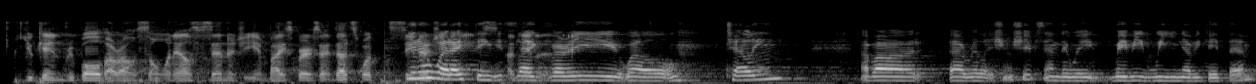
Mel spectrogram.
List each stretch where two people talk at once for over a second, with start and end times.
4.1-5.7

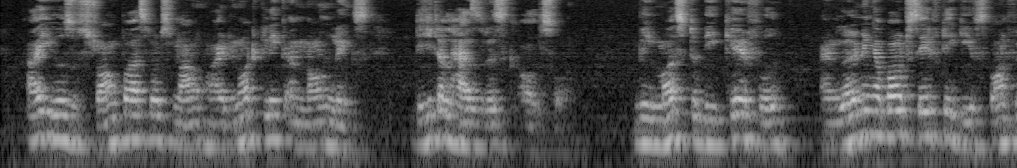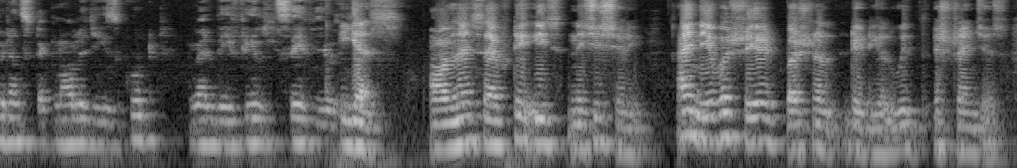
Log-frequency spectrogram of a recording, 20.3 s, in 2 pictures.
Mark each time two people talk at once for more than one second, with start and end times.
none

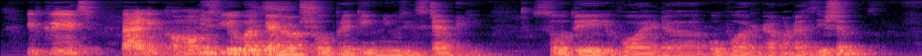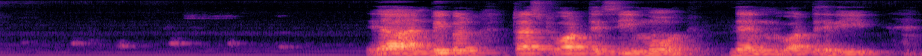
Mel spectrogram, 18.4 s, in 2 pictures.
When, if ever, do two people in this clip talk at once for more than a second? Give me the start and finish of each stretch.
1.6-2.8

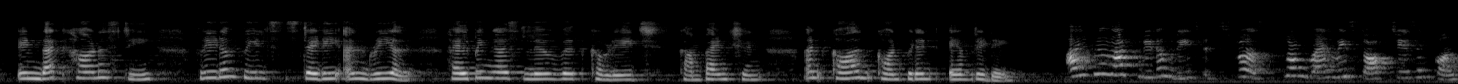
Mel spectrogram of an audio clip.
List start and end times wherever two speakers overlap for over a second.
none

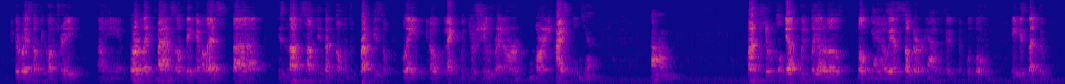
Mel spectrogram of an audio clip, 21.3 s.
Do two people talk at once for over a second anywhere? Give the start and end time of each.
none

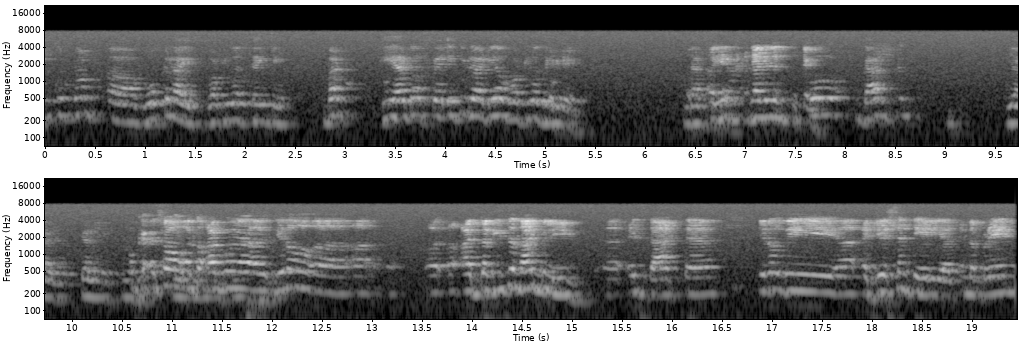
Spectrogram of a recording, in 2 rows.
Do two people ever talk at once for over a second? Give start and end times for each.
10.6-12.1

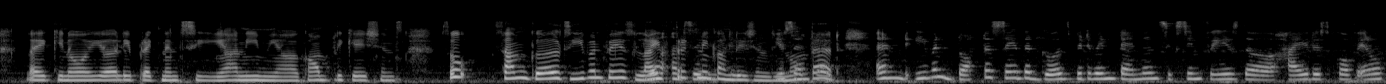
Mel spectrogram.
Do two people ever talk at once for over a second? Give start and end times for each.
6.4-8.3

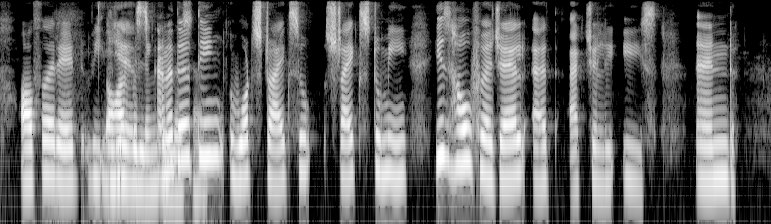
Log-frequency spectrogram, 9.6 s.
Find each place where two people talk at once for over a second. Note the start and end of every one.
1.3-2.6

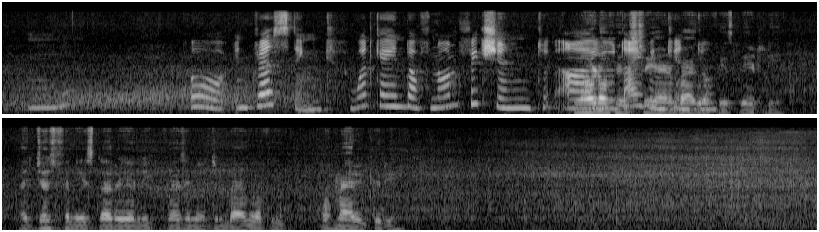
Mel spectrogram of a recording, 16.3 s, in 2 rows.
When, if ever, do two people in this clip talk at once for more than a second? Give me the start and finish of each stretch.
5.7-7.2

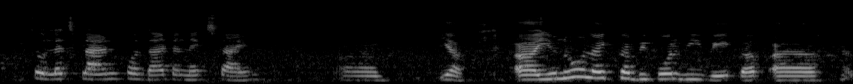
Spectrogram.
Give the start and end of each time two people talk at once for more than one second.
none

